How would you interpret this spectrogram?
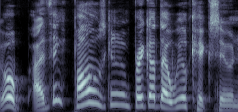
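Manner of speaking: a quick casual take on the commentator calling the next move; Joe Rogan impression. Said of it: "Joe Rogan's like".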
